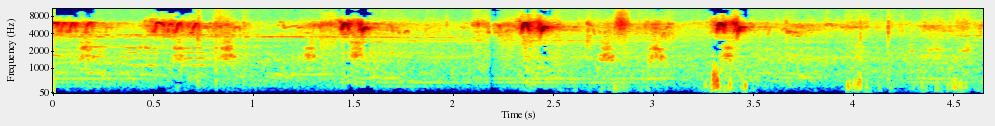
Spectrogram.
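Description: Birds chirping in short, high calls repeated about twice a second, with a few scuffs or crunches in the last second or so.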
